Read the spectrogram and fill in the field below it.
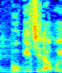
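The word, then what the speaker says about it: mortgage: 그래서 얘가 바로 뭐라고 읽을 때이 t가 묵음이래 묵음 묵음은 무기라고 소리내는게 아니에요 농담인데 재미가 없나봐 그래서 묵음은 소리를 내지 말라는 거잖아 그래서 얘를 읽을 때 모기지라고 있는 거죠 이게 모기지라고 목이지 그게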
